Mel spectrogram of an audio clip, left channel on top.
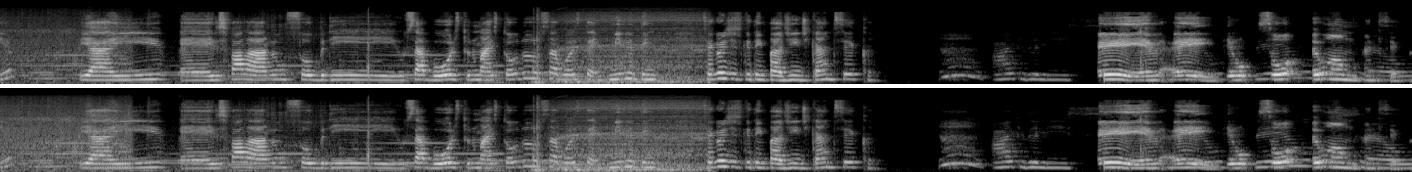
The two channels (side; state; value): both; normal; correlation 0.95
